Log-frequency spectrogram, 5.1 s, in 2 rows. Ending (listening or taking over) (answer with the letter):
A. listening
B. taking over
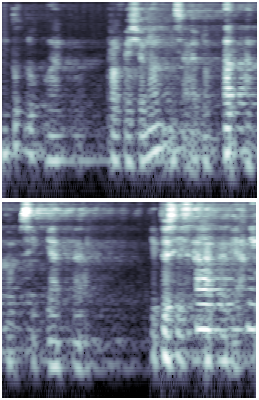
B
